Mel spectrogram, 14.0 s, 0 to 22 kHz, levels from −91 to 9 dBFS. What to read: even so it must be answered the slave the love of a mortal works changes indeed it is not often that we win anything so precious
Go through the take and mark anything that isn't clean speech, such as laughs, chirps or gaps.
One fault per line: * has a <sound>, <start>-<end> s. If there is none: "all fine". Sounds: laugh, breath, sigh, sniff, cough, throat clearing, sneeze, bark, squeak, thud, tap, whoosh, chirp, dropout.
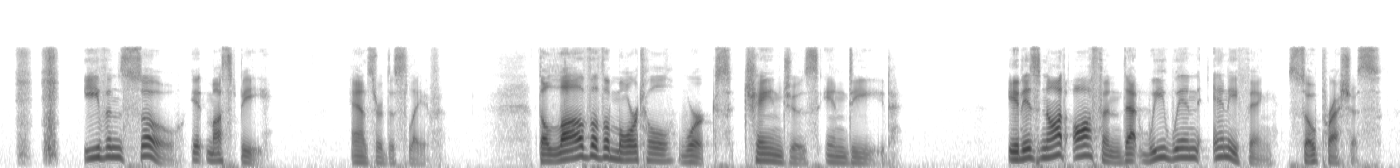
* has a sniff, 0.1-0.6 s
